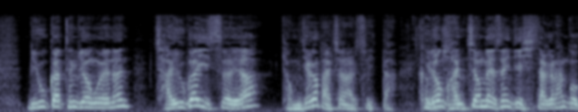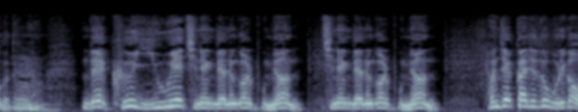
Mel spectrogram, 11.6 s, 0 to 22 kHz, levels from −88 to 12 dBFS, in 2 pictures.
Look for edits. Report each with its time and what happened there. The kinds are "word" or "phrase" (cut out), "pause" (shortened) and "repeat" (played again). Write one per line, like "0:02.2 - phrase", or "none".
0:09.0 - repeat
